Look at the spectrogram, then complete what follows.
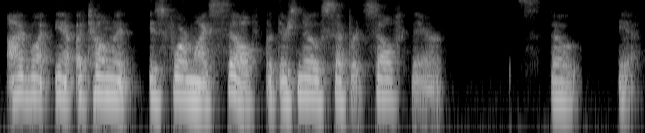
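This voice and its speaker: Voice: medium pitch, steady tone, measured pace, darkish tone, rough recording. A participant in a spiritual discussion group over a video call, asking questions and affirming what others say.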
